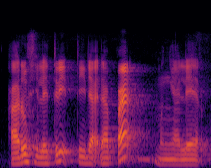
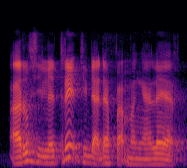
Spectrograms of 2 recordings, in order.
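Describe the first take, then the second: Both takes have the same delivery.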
